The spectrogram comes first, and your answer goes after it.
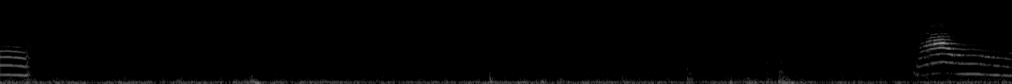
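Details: Munchkin cat Chabo, shut in a separate room at dinnertime the day before neutering, gives two plaintive meows, a brief one at the start and a longer harmonic-rich one near the end, with quiet room hum between.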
